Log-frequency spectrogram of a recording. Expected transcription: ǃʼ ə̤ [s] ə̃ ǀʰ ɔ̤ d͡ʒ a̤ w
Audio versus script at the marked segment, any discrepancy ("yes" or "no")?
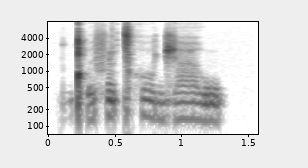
no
